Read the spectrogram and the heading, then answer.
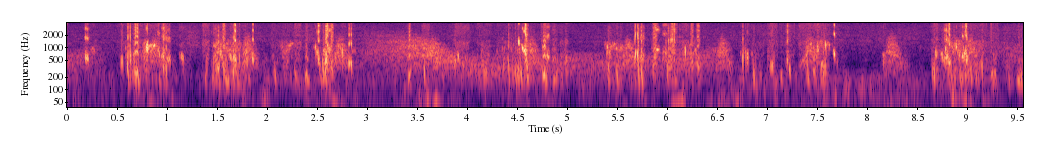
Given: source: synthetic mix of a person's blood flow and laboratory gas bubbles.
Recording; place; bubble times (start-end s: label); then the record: Doppler ultrasound of blood flow; subclavian vein
0.00-0.03 s: bubbles
0.15-0.32 s: bubbles
0.50-1.04 s: bubbles
1.11-1.21 s: bubbles
1.34-1.90 s: bubbles
2.02-2.88 s: bubbles
3.38-3.47 s: bubbles
3.53-3.62 s: bubbles
3.84-4.02 s: bubbles
4.08-4.25 s: bubbles
4.29-4.71 s: bubbles
4.73-5.02 s: bubbles
5.35-5.80 s: bubbles
5.83-6.35 s: bubbles
6.72-7.28 s: bubbles
7.31-7.71 s: bubbles
8.14-8.20 s: bubbles
8.63-9.20 s: bubbles
9.23-9.32 s: bubbles
9.36-9.57 s: bubbles
From the record:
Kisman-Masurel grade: 343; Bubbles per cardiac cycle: rolling drumbeat, 9 or more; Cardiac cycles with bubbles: 100%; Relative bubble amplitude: loud (0.450 to 0.775); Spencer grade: 3 (all of the cardiac periods contain showers or single bubble signals, but not dominating or overriding the cardiac motion signals); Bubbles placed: anywhere in the cardiac cycle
